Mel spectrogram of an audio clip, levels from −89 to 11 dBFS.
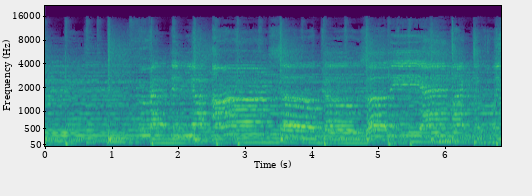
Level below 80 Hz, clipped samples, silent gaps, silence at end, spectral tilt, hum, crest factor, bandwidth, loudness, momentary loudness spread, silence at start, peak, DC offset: -36 dBFS; under 0.1%; none; 0 s; -4 dB/octave; none; 14 dB; 16 kHz; -14 LUFS; 6 LU; 0 s; 0 dBFS; under 0.1%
